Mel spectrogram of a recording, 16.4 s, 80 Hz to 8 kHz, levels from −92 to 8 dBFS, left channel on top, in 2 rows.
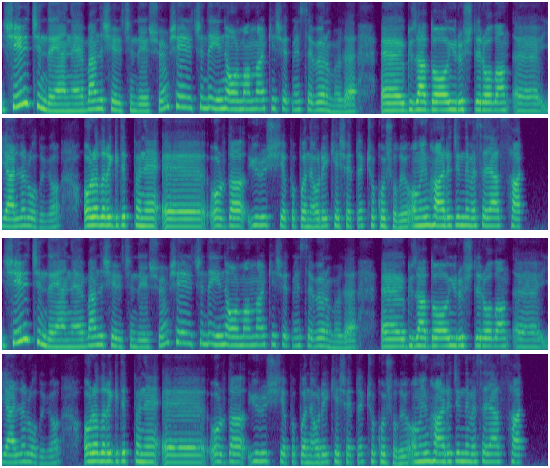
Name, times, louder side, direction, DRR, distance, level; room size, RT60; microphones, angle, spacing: voice 1, 0.0-16.0, left 2 dB, 20° left, 0.3 m, -21 dB
3.5 x 2.2 x 2.2 m
head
